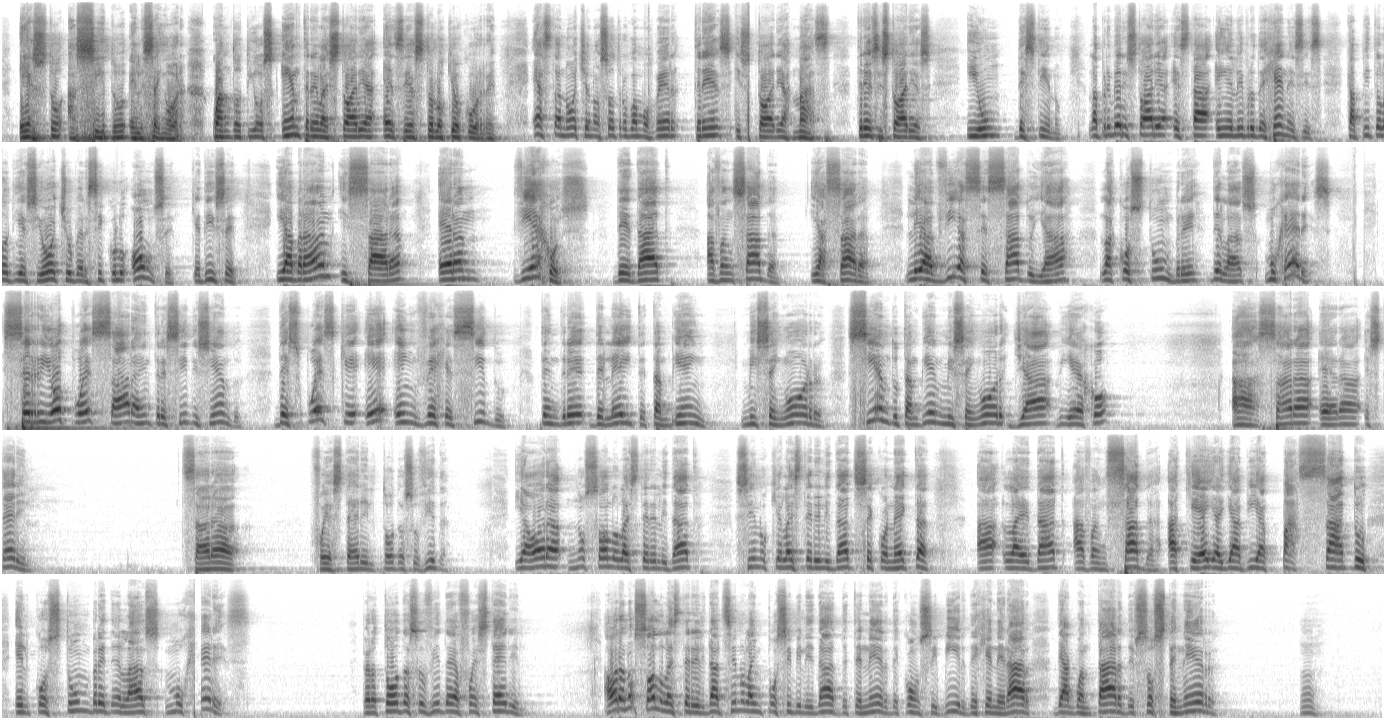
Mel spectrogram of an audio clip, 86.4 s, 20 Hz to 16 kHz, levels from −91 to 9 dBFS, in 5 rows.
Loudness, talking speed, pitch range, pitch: -23 LUFS, 105 wpm, 155-205 Hz, 185 Hz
